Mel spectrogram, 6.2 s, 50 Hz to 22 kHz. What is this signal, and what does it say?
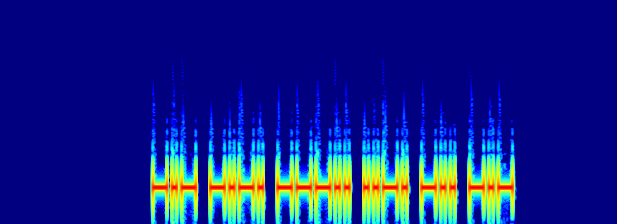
Morse code, heard as a keyed tone, about 25 wpm, 700 Hz. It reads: KC8FDK
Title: USA Call Signs - 6 Characters - Repeated 3x - 25wpm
